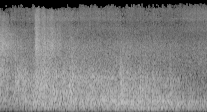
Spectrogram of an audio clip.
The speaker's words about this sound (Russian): И в ту же минуту раздался взрыв оглушительной силы.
